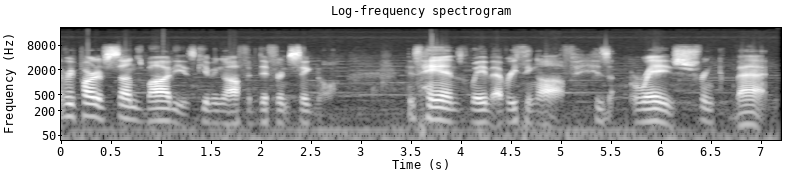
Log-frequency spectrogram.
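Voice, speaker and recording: A man's voice: fairly low pitch, normal speed, a bit bright, muffled recording, soft background music. A man reading a visual novel aloud with commentary, making dry, sarcastic asides and swearing casually. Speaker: game streamer.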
